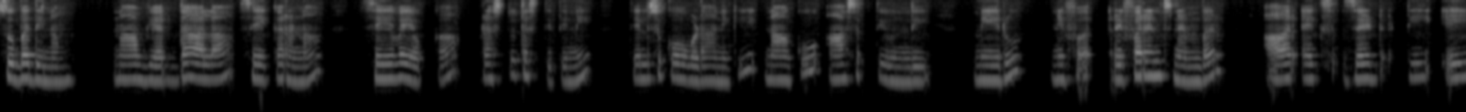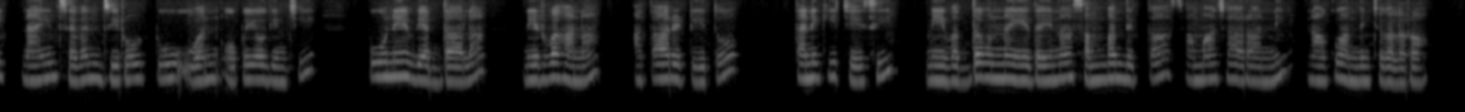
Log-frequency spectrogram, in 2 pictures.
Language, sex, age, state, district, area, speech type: Telugu, female, 30-45, Andhra Pradesh, Nellore, urban, read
